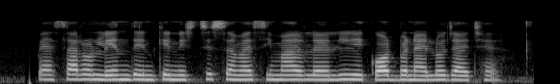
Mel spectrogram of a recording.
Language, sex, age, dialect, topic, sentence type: Maithili, female, 60-100, Angika, banking, statement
